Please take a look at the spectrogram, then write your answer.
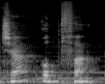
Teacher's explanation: Las africadas, que no son más que una oclusiva y una fricativa a la vez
